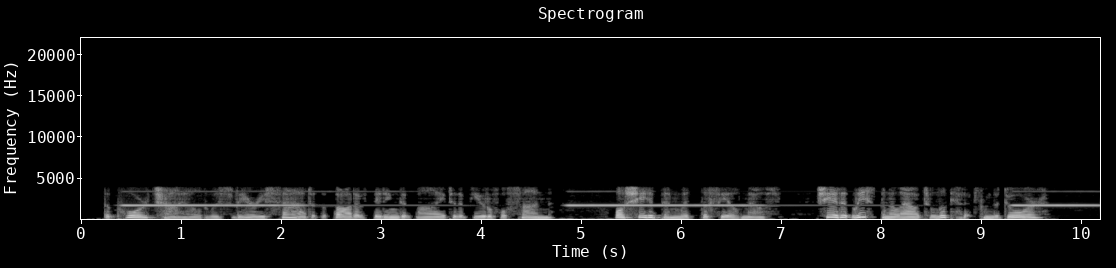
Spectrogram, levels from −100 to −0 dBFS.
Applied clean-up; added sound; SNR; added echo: classical method spectral subtraction.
